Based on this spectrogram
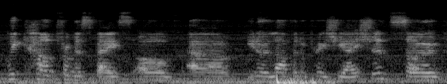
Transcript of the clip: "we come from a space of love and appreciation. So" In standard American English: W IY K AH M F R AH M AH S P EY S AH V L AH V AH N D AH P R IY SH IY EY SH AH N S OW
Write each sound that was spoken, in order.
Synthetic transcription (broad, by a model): W IY K AH M F R AH M AH S P EY S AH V L AH V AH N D AH P R IY SH IY EY SH AH N S OW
